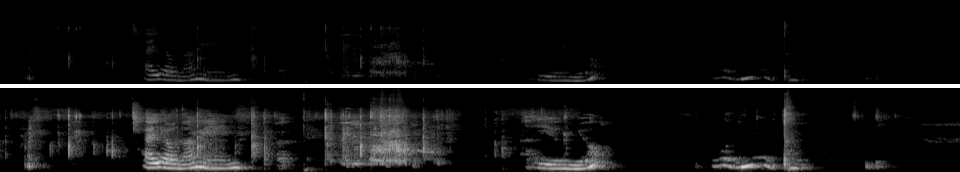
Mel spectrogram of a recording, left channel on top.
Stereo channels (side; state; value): left; quieter; 27.7 dB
